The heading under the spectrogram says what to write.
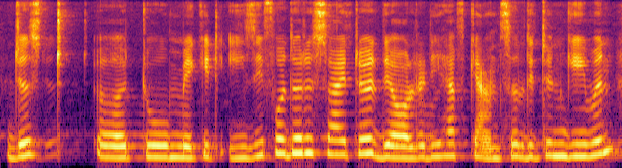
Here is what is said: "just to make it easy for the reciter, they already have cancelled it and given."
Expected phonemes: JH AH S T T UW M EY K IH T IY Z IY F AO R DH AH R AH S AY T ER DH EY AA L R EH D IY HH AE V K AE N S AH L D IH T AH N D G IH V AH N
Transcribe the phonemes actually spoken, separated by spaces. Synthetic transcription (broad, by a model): JH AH S T T UW M EY K IH T IY Z IY F AO R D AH R AH S AY T ER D EY AA L R EH D IY HH AE V K AE N S AH L D IH T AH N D G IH V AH N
